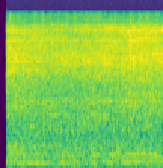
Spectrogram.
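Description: Steady motor-vehicle noise: an engine running with a low, wavering hum over a constant background rush, with no sharp events.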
